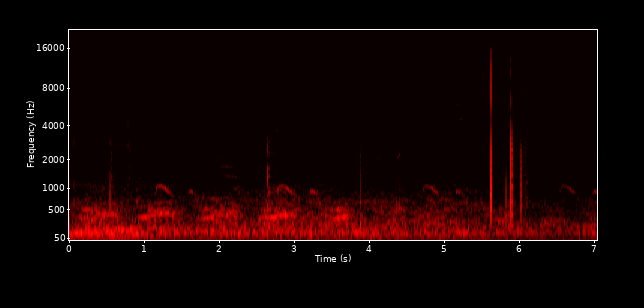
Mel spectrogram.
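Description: Birds calling over and over, short curved calls about once a second, with dove-like cooing among them. Two sharp clicks close together about five and a half seconds in.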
